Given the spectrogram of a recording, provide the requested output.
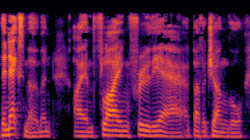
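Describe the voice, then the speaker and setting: Speech in an English accent comes at a moderate pace. The intonation stays fairly even. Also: man. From England. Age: 40s. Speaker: author and researcher. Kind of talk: interview.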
